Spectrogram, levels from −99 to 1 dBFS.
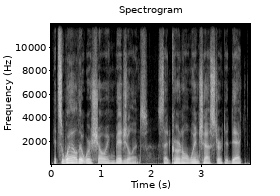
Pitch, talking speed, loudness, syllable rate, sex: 105 Hz, 165 wpm, -18 LUFS, 5.5 syllables/s, male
